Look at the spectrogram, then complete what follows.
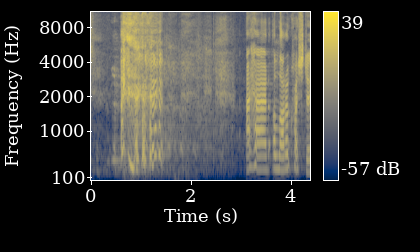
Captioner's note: audience laughing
